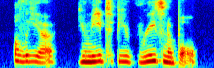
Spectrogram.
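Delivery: voice kept low. A woman speaks, trying not to be obvious, lowered voice. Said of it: "she sort of lowers her voice".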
